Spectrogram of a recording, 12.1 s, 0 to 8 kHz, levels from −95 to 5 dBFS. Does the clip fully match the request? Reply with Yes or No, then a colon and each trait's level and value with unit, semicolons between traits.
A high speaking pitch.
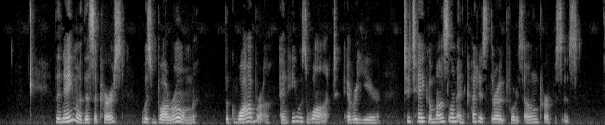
Yes: high, 205 Hz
